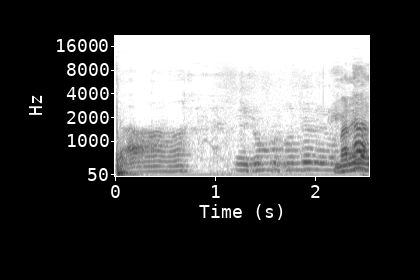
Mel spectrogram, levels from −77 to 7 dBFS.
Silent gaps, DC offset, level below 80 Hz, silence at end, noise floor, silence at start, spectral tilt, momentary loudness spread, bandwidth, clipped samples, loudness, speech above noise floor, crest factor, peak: none; under 0.1%; -38 dBFS; 0 s; -47 dBFS; 0 s; -7 dB/octave; 16 LU; over 20 kHz; under 0.1%; -28 LUFS; 24 dB; 20 dB; -6 dBFS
